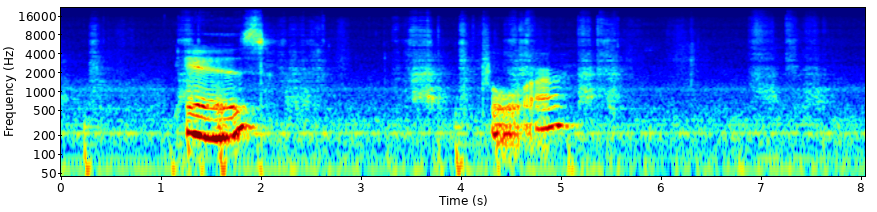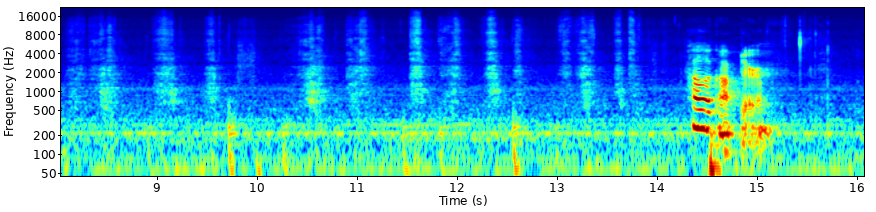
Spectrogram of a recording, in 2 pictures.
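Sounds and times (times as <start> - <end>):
crayon scratching on paper: 2.0 - 5.7, 6.9 - 13.9.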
